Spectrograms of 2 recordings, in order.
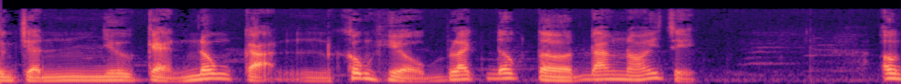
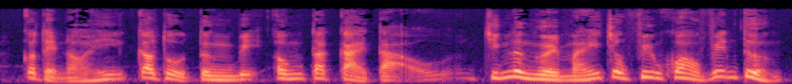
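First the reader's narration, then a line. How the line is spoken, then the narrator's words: Fearful. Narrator (Vietnamese): Satan sợ hãi nói với Dương Trấn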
